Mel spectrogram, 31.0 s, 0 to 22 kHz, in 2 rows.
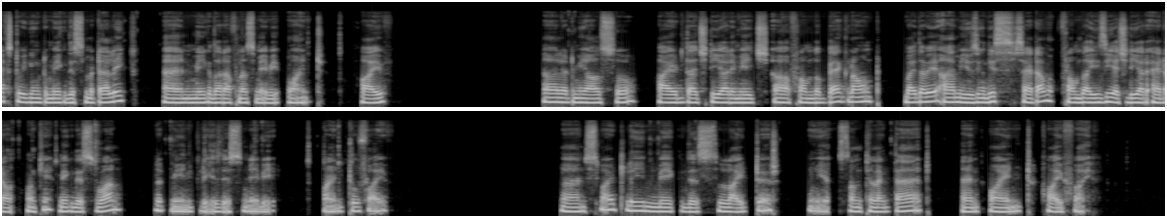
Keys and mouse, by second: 0.6-1.7 drag, 2.0-4.1 drag, 5.8 z, 6.0 click, 6.5 z, 7.4-8.1 drag, 9.0 right drag, 9.6 right drag, 11.2 middle click, 15.5-16.5 drag, 17.5 click, 18.0 KP_1, 18.7-20.3 drag, 21.6-21.9 drag, 22.3 ctrl+drag, 24.0 click, 24.5 click, 27.9-30.3 drag.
